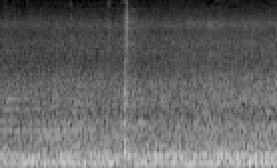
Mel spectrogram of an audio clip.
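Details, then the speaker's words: Window aircon fan motor (drives the condenser propeller and the evaporator) after bearing replacement: steady, even low hum with no rumble, rattle or scraping; the earlier noise is gone and it runs smooth and quiet. "Hoy, hindi na siya maingay. Kita niyo ba, wala nang ingay, di ba?"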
